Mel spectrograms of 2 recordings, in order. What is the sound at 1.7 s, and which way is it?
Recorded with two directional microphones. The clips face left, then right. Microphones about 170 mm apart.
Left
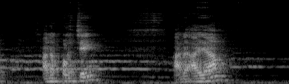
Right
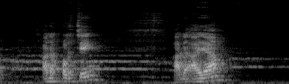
Speech, 25° right (ahead or behind).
